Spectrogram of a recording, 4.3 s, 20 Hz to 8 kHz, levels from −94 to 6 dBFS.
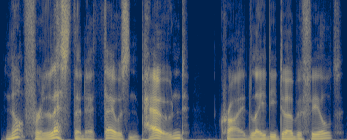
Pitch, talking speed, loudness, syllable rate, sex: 115 Hz, 140 wpm, -22 LUFS, 3.6 syllables/s, male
